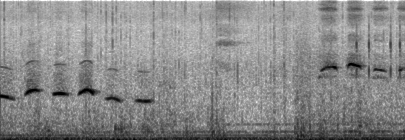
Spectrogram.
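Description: A man whistling a tune in short notes. The whistling breaks off about two seconds in and starts again near the end on higher notes. A low steady rumble runs underneath.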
